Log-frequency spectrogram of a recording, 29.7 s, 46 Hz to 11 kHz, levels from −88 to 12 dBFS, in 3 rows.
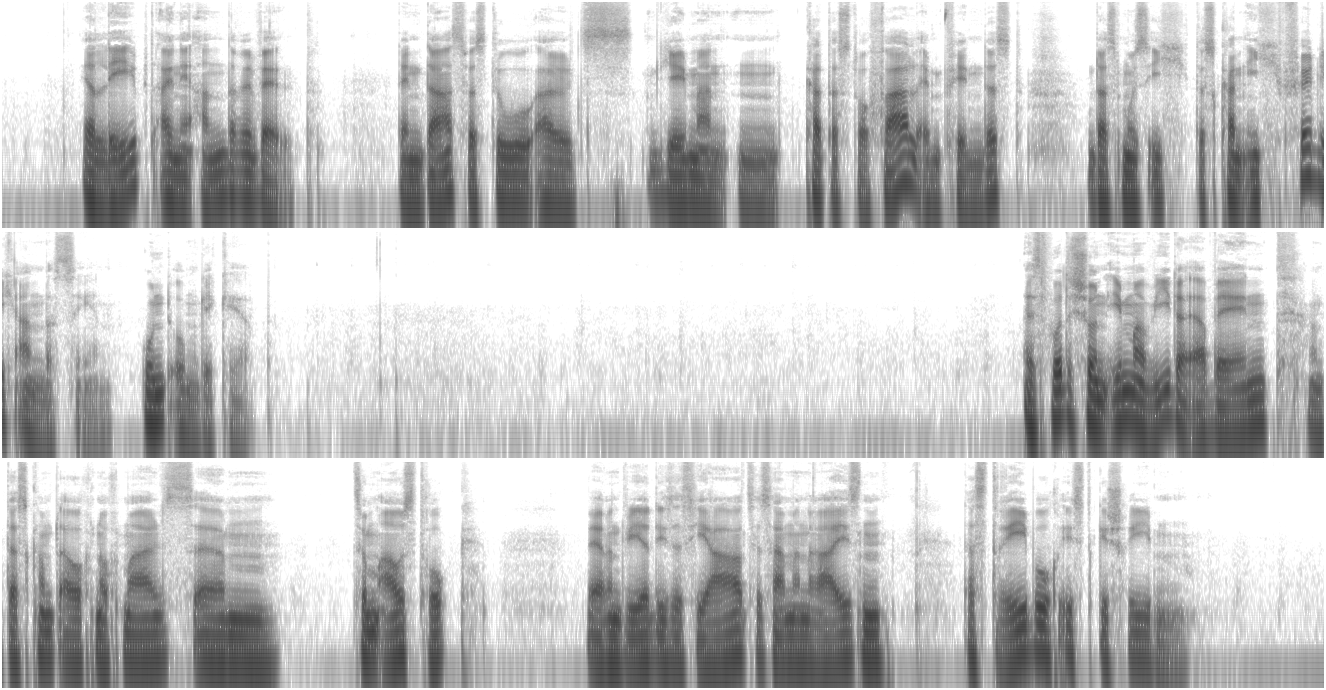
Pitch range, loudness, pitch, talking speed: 75-90 Hz, -23 LUFS, 80 Hz, 95 wpm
